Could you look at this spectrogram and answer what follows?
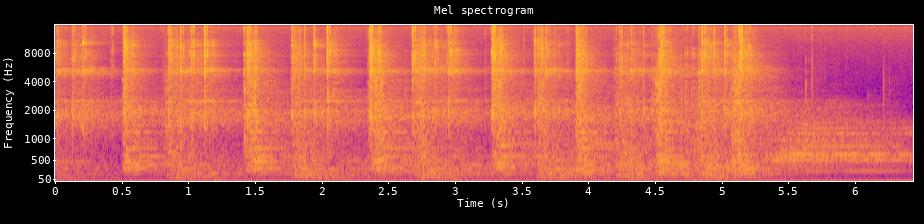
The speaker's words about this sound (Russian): Кастаньеты и гонг.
